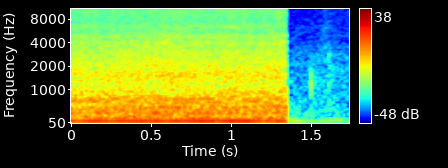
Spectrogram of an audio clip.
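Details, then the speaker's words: Hoover Candy tumble dryer, belt fine, drum won't turn: loud steady low motor hum, motor runs only after drum is pushed by hand; failed start capacitor. "this is a good indication that it's a capacitor"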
